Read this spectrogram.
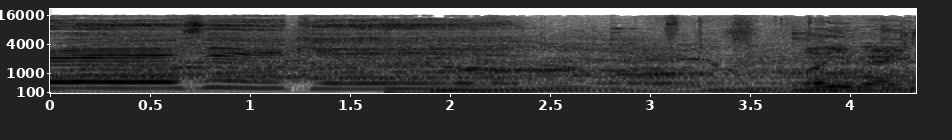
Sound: crowd cheers

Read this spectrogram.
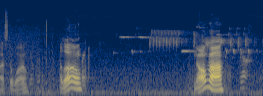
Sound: radio voice garbles

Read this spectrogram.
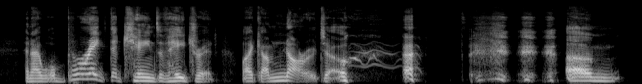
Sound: laughing

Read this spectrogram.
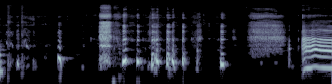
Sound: laugh

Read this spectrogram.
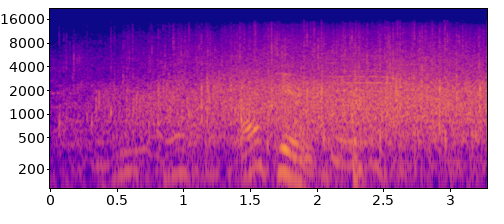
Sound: audience applauding

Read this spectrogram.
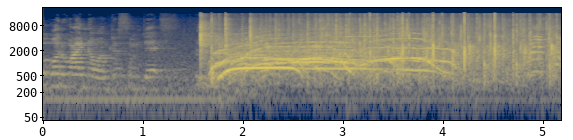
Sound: applause

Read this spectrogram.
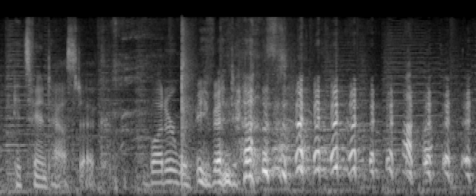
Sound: laughs

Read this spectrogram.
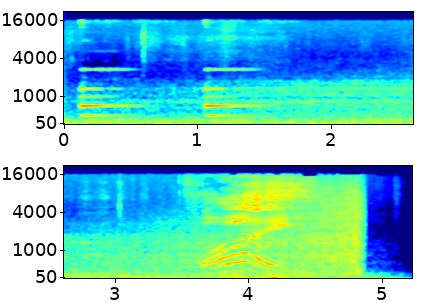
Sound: car Beep

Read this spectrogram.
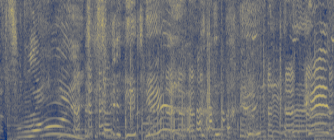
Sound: laughter

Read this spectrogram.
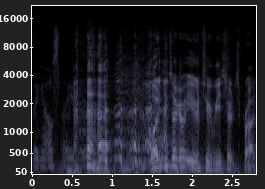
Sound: audience and panelists laughing

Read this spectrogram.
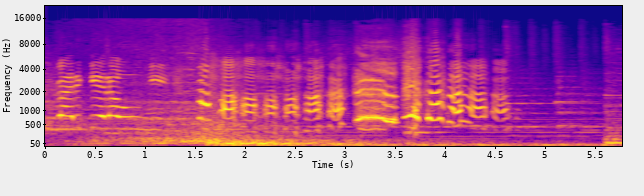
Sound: laughing

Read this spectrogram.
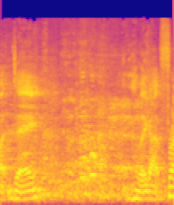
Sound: audience laughing

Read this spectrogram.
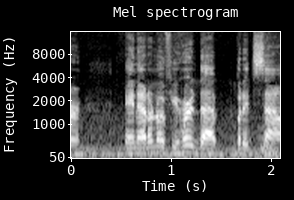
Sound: exhaust sound

